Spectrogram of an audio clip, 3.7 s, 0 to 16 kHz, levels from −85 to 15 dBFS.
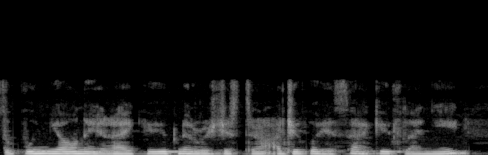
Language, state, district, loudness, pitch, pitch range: Sumi, Nagaland, Dimapur, -14 LUFS, 185 Hz, 170-195 Hz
